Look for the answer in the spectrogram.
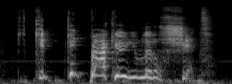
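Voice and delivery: put-on old lady character voice. Voicing the old lady heard after a crash in the distance: old lady character voice. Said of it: "the old lady that you'd spoken to originally, she, like".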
